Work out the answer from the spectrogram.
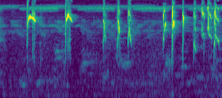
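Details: Crested jay call used as a lure to make other crested jays call and get worked up: two high slurred whistles, then a run of sharp, clipped chirps quickening toward the end.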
